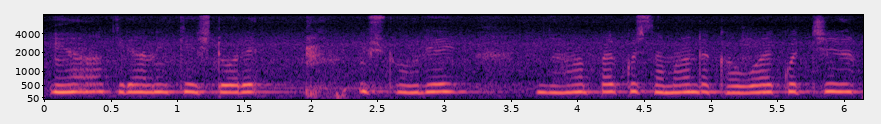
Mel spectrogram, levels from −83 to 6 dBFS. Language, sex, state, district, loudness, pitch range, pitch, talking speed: Hindi, female, Uttar Pradesh, Gorakhpur, -26 LUFS, 255-270 Hz, 260 Hz, 155 wpm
